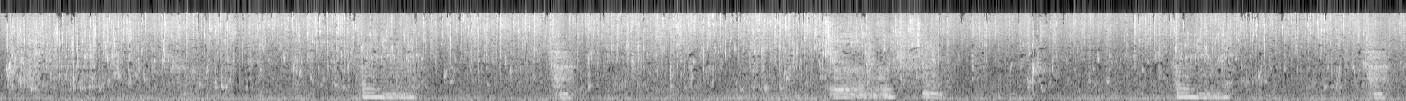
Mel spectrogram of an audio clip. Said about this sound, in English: So the scene is Jamie is pouring the water over Claire. Okay, and this is what happens.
